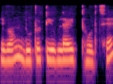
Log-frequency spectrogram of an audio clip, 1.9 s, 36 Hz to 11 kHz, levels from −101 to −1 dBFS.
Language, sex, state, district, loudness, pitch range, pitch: Bengali, female, West Bengal, Dakshin Dinajpur, -23 LUFS, 180-195 Hz, 185 Hz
